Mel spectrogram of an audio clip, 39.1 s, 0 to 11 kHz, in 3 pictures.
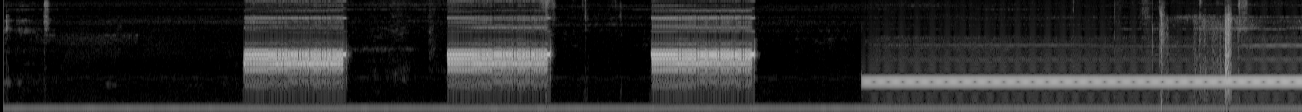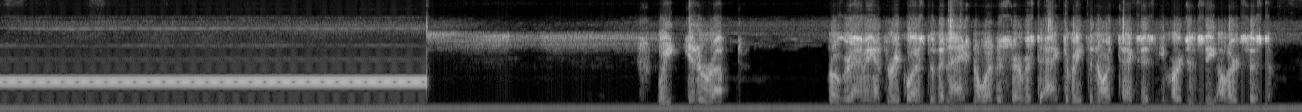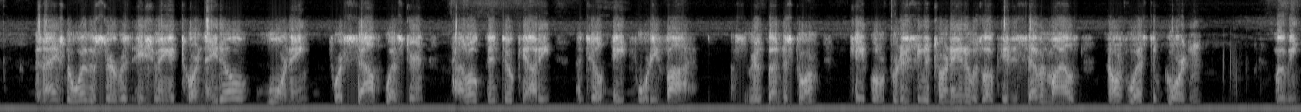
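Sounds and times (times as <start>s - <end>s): low steady hum: 0.0s - 39.0s
buzzy digital data bursts: 17.3s - 39.0s.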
